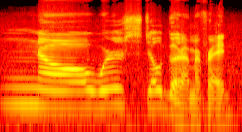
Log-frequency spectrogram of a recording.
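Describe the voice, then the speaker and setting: A man's voice: high voice, big pitch swings, takes it slowly, background noise, heavily acted. A man voicing a peevish yet gung-ho superhero sidekick in a cartoon game, grumbling and melodramatic. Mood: matter-of-fact. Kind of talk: cartoon video game acting.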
